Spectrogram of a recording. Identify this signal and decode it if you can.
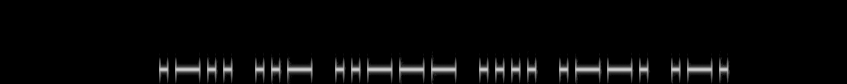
Morse code, heard as a keyed tone, about 15 wpm, 700 Hz. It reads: LU2HPR
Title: DXCC-100 Call Signs - 6 Characters - Repeated 2x - 15wpm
